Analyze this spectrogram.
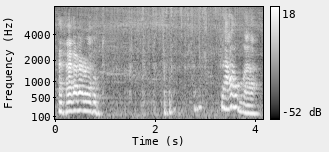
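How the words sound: The voice shivers as if freezing cold. The person is freezing at the North Pole. "in this voice from if I were feeling very cold"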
